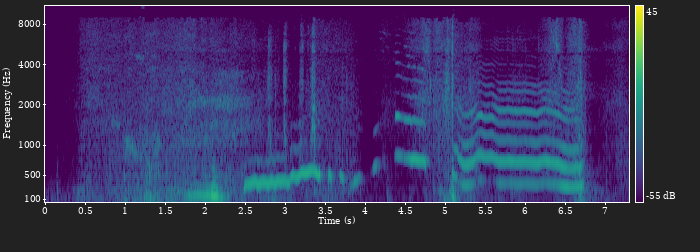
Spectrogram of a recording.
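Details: Vizsla puppy, described as noisy, gives quiet, drawn-out whines. A wavering tone rises slightly and is followed by a longer, steadier, clearer whine. There is faint background hiss and a brief knock.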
